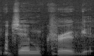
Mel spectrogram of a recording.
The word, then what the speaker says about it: Jim Krug: Yeah, it's like my full name, Jim Krug, is two syllables.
